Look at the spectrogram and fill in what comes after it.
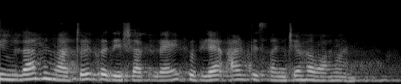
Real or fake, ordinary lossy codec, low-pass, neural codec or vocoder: fake; none; 7.2 kHz; codec, 16 kHz, 2 kbps, FreqCodec, smaller model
